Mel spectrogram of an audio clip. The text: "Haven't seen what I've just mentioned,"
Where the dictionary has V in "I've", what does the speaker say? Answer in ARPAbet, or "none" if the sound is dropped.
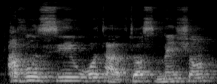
V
